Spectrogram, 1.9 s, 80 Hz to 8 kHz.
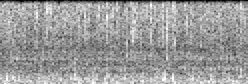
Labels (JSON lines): {"label": "biophony", "recorder": "SoundTrap 300"}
